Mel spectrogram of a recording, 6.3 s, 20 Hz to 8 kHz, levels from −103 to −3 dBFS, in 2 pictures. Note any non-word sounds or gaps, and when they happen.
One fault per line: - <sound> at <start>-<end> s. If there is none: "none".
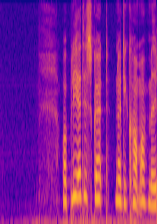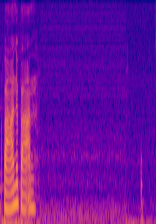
none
